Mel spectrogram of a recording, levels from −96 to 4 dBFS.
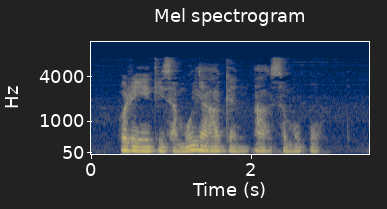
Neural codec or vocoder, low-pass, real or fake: none; 7.2 kHz; real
